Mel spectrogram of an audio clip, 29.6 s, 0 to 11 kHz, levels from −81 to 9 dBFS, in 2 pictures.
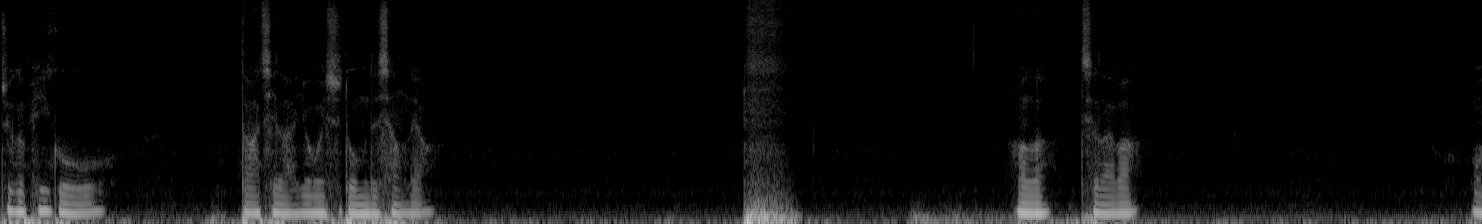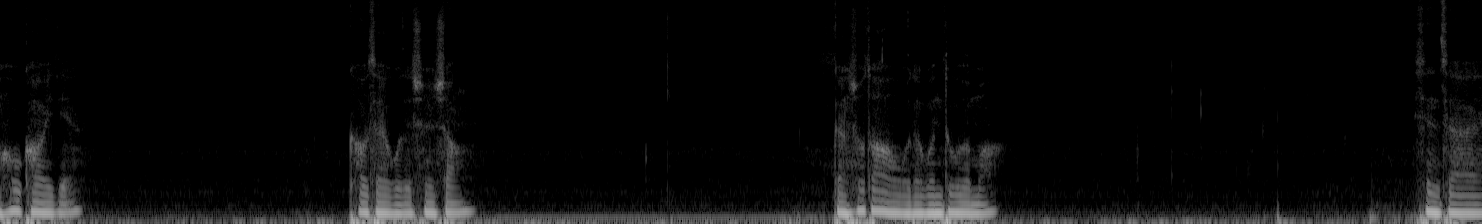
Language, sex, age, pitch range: Chinese, male, 20-39, 95-105 Hz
